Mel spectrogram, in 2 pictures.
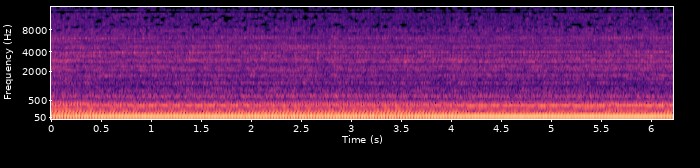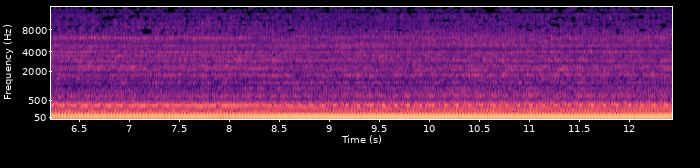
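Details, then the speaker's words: Recently acquired John Cooper Works Mini Cooper idling after start, exhaust shown: deep, steady, even burble with strong low rumble and no misses; owner notes it is somewhat loud but it sounds healthy; normal idle. "Pakita ko rin sa inyo guys yung tambucho nitong Mini Cooper natin. So medyo maingay ha. Yung naririnig ninyo."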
